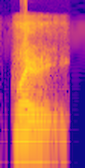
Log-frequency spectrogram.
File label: "wherry", Indian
